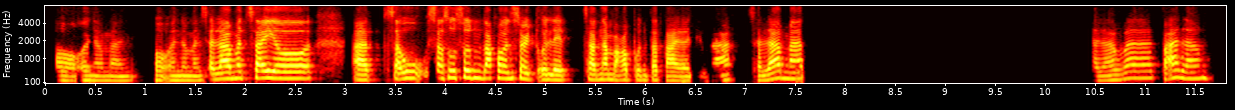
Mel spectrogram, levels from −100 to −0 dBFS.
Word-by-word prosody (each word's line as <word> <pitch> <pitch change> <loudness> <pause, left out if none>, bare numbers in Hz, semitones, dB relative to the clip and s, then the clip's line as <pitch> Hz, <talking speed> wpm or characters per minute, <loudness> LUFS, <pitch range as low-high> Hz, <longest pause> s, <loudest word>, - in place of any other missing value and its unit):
Oo 165 0 -5
naman, 165 -1 -7 0.2
oo 175 0 -5
naman. 170 0 -5
Salamat 230 +4 +5
sayo 245 -2 +5 0.5
at 190 0 +5
sa 215 - +1
u 250 0 -1
sa 255 -2 -1
susunod 270 -1 +1
na 245 - +7
concert 245 -2 0
ulit 190 -2 +1
sana 200 0 +1
makapunta 180 -2 -2
tayo 160 -2 -1
'di 150 - -33
ba? 165 +2 -5 0.2
Salamat. 230 +6 +1 2.9
Salamat, 235 +10 -6
paalam. 250 -2 -2
210 Hz, 110 wpm, -22 LUFS, 175-245 Hz, 2.9 s, na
